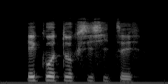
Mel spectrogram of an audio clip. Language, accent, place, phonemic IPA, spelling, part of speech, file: French, France, Lyon, /e.ko.tɔk.si.si.te/, écotoxicité, noun, LL-Q150 (fra)-écotoxicité.wav
- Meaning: ecotoxicity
